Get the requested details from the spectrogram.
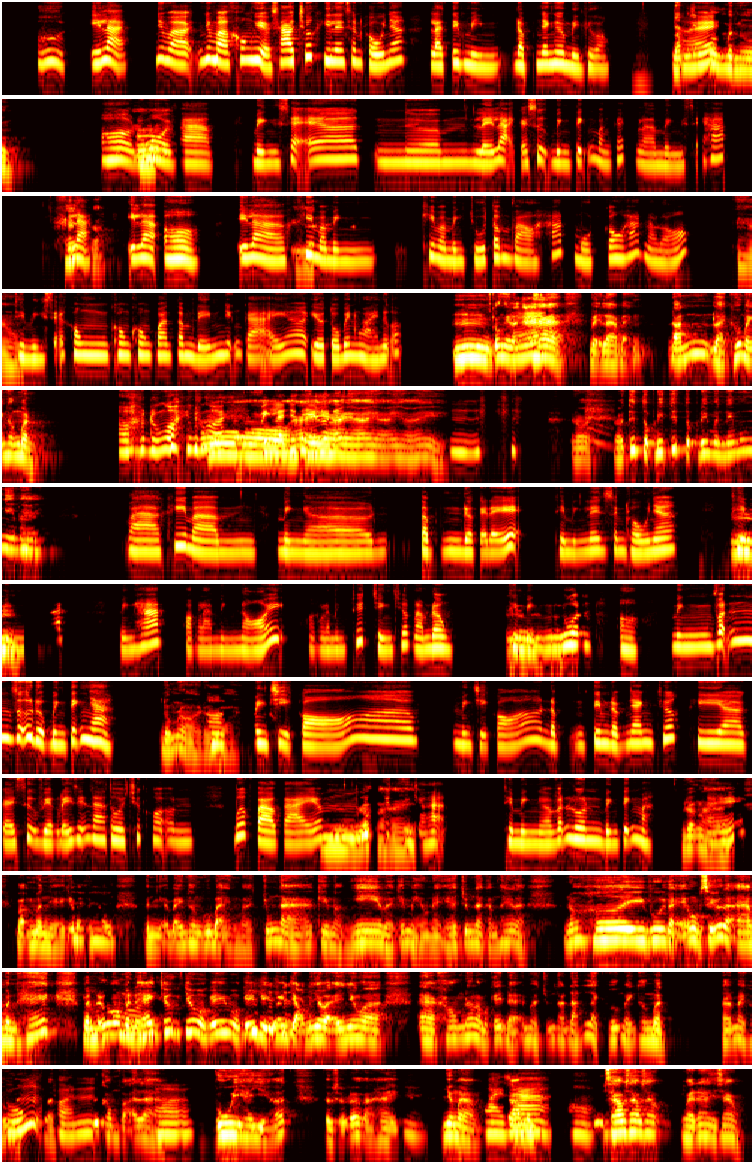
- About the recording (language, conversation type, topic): Vietnamese, podcast, Điều gì giúp bạn xây dựng sự tự tin?
- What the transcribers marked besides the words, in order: other background noise; unintelligible speech; laughing while speaking: "Ờ, đúng rồi, đúng rồi"; laugh; tapping; laugh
